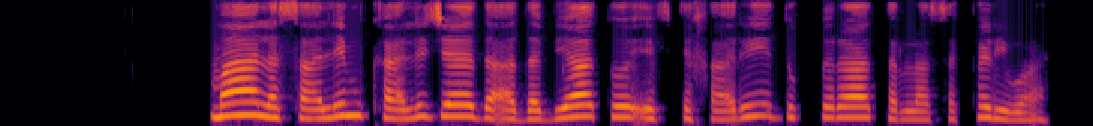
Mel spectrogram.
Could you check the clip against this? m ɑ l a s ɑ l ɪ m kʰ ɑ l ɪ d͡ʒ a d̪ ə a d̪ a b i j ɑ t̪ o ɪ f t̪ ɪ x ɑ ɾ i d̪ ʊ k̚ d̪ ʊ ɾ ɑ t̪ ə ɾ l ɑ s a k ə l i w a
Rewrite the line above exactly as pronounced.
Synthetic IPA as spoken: m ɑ l a s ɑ l ɪ m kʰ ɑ l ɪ d͡ʒ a d̪ ə a d̪ a b i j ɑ t̪ o ɪ f t̪ ɪ x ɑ ɾ i d̪ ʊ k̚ t̪ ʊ ɾ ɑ t̪ ə ɾ l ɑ s a k ə ɽ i w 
